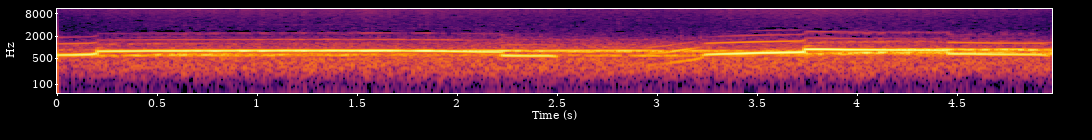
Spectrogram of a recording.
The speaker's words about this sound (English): The call of the common loon during winter is quite different from the summer breeding call.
